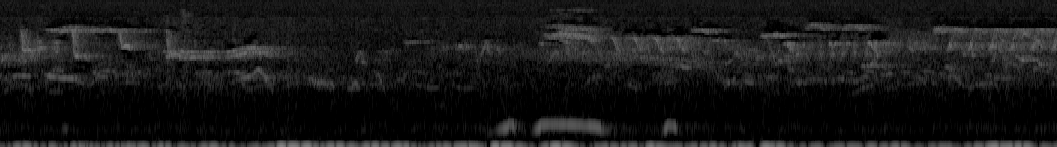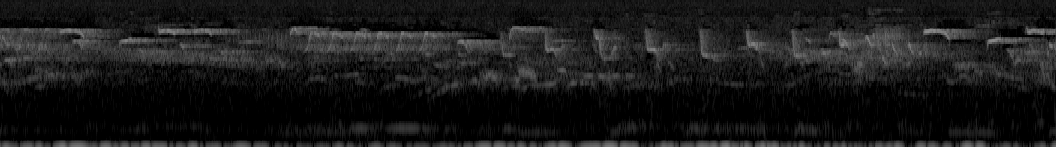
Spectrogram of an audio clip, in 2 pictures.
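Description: Faint birds chirping, many short calls and repeated trills, over a low background hiss.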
